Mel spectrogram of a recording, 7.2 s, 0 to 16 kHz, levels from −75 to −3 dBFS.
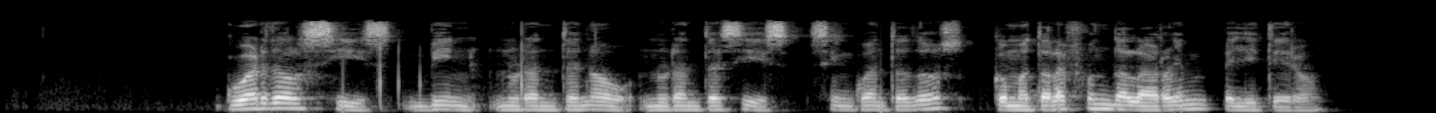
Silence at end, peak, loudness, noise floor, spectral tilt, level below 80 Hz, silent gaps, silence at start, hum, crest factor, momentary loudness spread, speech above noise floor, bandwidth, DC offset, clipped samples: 0.55 s; -2 dBFS; -18 LUFS; -64 dBFS; -4.5 dB/octave; -54 dBFS; none; 1.15 s; none; 16 dB; 9 LU; 46 dB; 8.2 kHz; under 0.1%; under 0.1%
